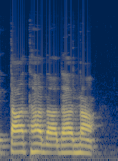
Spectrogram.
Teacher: जो ता वर्ग है वो उसका उच्चारण स्थान क्या है? दंत है।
